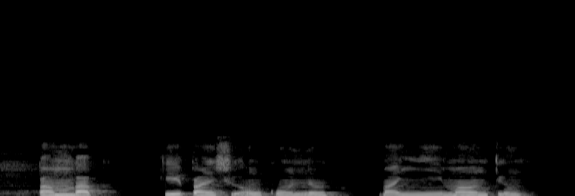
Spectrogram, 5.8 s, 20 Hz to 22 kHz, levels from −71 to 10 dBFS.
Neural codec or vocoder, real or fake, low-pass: none; real; 7.2 kHz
